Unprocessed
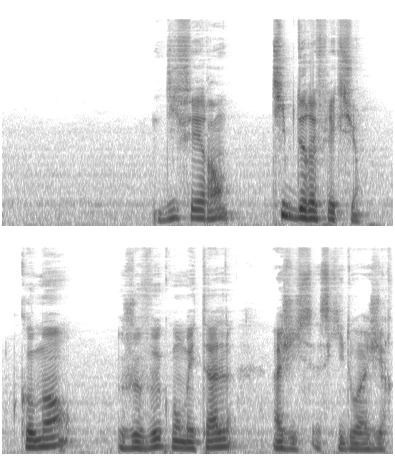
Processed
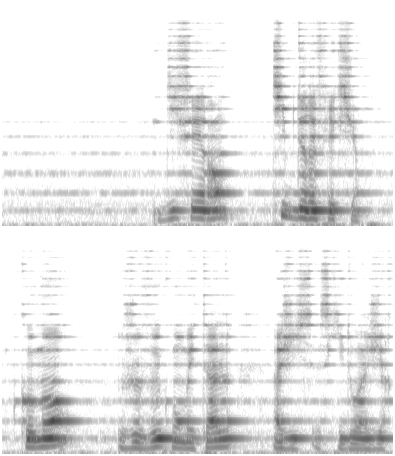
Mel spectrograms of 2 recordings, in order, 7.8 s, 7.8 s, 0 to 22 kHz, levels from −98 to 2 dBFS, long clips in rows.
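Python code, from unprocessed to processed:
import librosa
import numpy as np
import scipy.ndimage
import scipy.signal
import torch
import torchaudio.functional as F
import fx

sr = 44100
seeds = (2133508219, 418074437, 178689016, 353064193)

y = fx.stiff_resonator(x, sr, f0_hz=280.0, decay_s=0.49, stiffness=0.03)
y = y * librosa.db_to_amplitude(7.0)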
